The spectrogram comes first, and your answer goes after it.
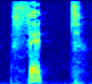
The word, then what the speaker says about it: faites: It's vous faites. Vous faites. Okay? So remember, final S here is not pronounced, and then this is not pronounced either.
